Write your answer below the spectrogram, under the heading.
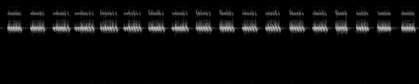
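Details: A pair of crickets chirping near the microphone, sharp high-pitched pulses repeating roughly four times a second in a steady, slightly uneven rhythm, otherwise quiet.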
